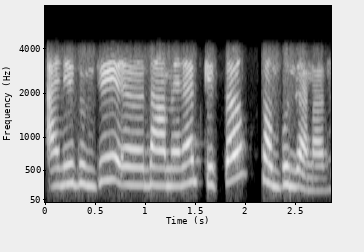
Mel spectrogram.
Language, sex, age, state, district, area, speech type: Marathi, female, 18-30, Maharashtra, Nagpur, urban, conversation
